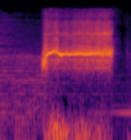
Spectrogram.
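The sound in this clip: A single flirtatious whistle swoops quickly upward, then holds a long, steady high note for just under a second, loud and clear with nothing else heard.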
